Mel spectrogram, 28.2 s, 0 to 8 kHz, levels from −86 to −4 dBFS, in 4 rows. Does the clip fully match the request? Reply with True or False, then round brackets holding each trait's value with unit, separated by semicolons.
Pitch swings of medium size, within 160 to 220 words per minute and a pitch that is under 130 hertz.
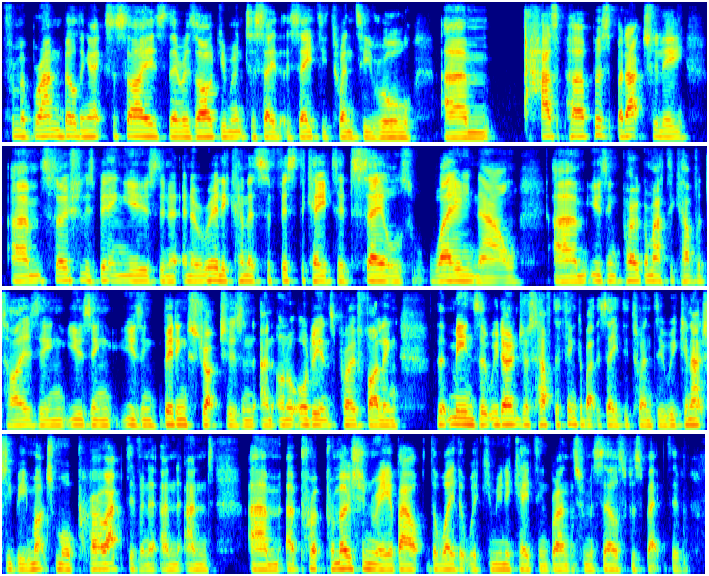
False (2.2 semitones; 180 wpm; 120 Hz)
